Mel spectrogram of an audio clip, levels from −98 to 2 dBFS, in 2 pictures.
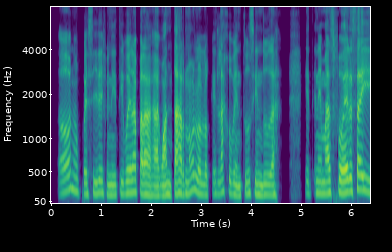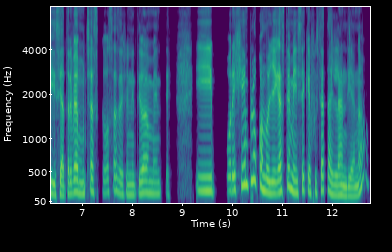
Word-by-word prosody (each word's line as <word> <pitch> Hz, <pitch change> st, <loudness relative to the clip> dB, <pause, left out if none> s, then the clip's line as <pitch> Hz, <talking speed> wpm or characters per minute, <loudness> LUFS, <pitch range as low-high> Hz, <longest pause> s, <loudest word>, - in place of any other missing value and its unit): Oh, 190 Hz, +7 st, -1 dB
no, 210 Hz, -4 st, -4 dB
pues 165 Hz, -2 st, -5 dB
sí, 170 Hz, -2 st, -4 dB
definitivo, 165 Hz, 0 st, -2 dB
era 185 Hz, +1 st, +4 dB
para 155 Hz, -4 st, +5 dB
aguantar, 150 Hz, +4 st, +4 dB
¿no? 190 Hz, +7 st, -1 dB
Lo 180 Hz, -6 st, +1 dB
lo 150 Hz, -2 st, -3 dB
que -, -, -16 dB
es 165 Hz, -, -9 dB
la 185 Hz, +4 st, -1 dB
juventud, 160 Hz, -3 st, -4 dB
sin 155 Hz, -3 st, -2 dB
duda, 150 Hz, -1 st, -2 dB, 0.5 s
que 170 Hz, -2 st, -11 dB
tiene 175 Hz, +1 st, -4 dB
más 170 Hz, +1 st, +2 dB
fuerza 195 Hz, +5 st, +6 dB
y 190 Hz, -7 st, +1 dB
se 150 Hz, -, -1 dB
atreve 170 Hz, +5 st, -1 dB
a 190 Hz, -, +4 dB
muchas 175 Hz, +4 st, -4 dB
cosas, 190 Hz, +3 st, -9 dB
definitivamente. 165 Hz, +2 st, -5 dB, 0.5 s
Y, 205 Hz, -1 st, -1 dB, 0.2 s
por 210 Hz, 0 st, -2 dB
ejemplo, 300 Hz, +10 st, +1 dB
cuando 195 Hz, -5 st, +1 dB
llegaste 180 Hz, +9 st, +1 dB
me 210 Hz, -, +2 dB
dice 180 Hz, +4 st, -4 dB
que 185 Hz, -, -3 dB
fuiste 175 Hz, +5 st, -5 dB
a -, -, -4 dB
Tailandia, 145 Hz, -9 st, -2 dB
¿no? 140 Hz, -, -3 dB
170 Hz, 190 wpm, -22 LUFS, 155-190 Hz, 0.5 s, fuerza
